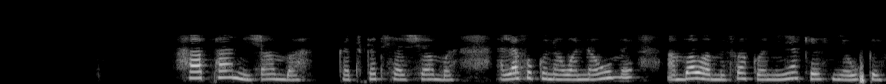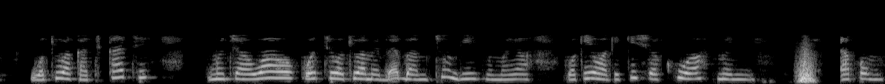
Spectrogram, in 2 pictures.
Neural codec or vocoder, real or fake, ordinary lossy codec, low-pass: none; real; AAC, 16 kbps; 7.2 kHz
